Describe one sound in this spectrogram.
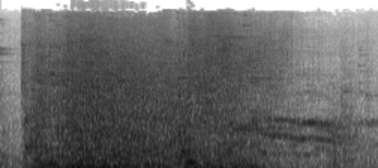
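Wooden crates smash and splinter.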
